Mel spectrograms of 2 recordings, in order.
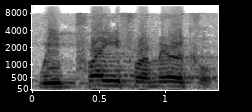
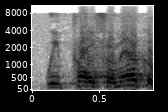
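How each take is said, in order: First: Quoted headline. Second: Raised, louder headline cry; mock headline proclamation. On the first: Retold or imitated. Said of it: "says Ericsson". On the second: Preacher mock-proclaiming the football headline, raised and loud. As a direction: announce it like a tabloid front page.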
